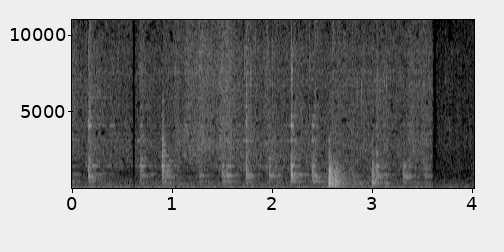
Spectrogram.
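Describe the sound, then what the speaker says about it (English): Garlic sizzles in olive oil in a large saucepan, a close hiss broken by rhythmic scraping strokes of a utensil about every half second, then settling into a softer fry. Nobody talks. "Drop the garlic into the oil."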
